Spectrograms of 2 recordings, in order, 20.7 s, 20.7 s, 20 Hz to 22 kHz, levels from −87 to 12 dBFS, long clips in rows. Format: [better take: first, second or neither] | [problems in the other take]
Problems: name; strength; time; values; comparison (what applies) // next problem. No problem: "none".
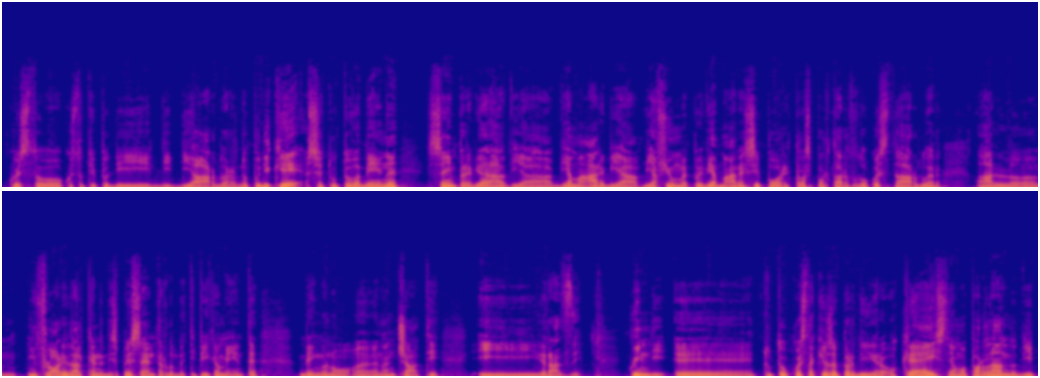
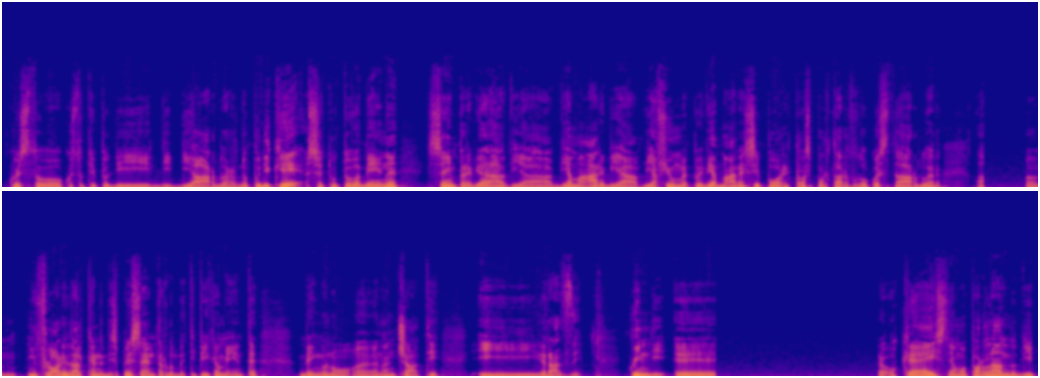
first | audio cutting out; at 10 s and at 18 s for 1.5 s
